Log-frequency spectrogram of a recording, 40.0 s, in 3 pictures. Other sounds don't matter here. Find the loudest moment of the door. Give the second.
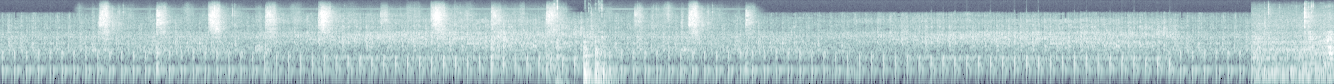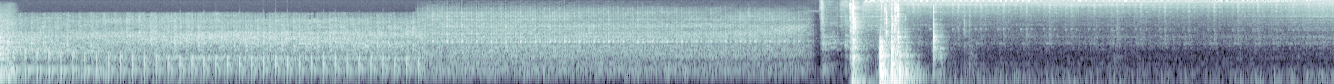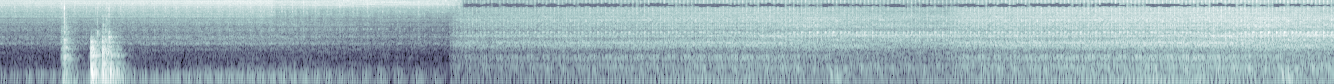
22 s.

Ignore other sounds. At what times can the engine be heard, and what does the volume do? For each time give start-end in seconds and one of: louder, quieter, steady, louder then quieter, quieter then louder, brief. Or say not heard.
0.0-39.9 quieter then louder.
